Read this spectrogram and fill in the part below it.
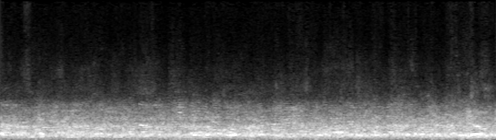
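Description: An elderly man speaks to an audience through a microphone in a large room.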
